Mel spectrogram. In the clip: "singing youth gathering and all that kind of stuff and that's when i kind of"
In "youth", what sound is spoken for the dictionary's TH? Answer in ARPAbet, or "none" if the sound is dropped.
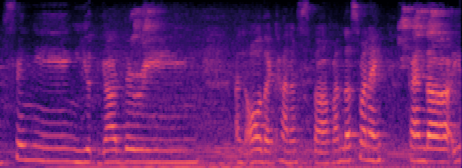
T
